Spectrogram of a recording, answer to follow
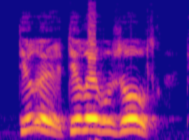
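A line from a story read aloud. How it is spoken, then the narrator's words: Shouted. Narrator (French): criait le créole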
